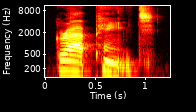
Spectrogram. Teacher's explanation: 입술을 다문 김에 P 발음 그냥 내는 겁니다.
